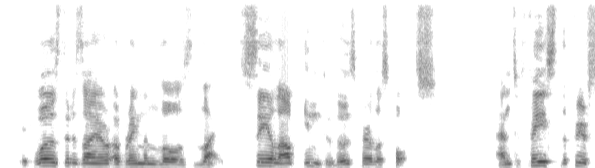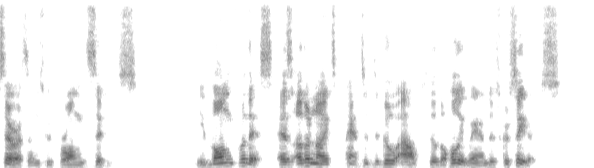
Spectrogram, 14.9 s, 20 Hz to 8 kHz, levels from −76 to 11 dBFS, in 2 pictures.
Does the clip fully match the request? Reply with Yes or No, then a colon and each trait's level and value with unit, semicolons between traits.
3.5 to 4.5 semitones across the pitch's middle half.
Yes: average, 4.1 semitones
